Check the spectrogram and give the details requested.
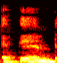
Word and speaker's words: attend: attraction and here again some air Judas Davis pronounce the words attend attendance attachment attempt all these words regardless of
